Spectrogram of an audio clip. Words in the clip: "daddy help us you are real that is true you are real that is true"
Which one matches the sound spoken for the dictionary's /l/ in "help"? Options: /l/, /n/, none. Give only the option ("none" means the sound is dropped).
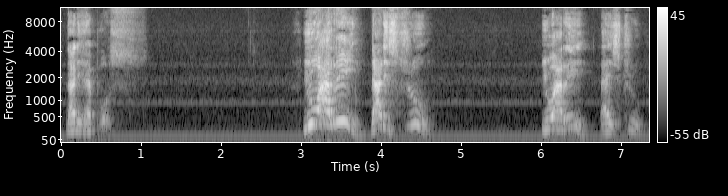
none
